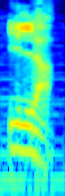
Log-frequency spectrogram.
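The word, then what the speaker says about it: إلا: Le mot rouge après le violet se prononce illa.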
